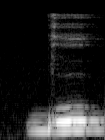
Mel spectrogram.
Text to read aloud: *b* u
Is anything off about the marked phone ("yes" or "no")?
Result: no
